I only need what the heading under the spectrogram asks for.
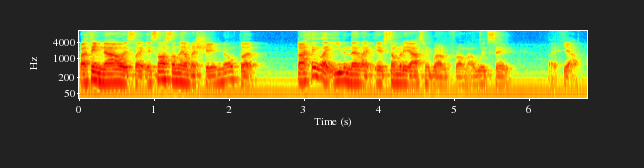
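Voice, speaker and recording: A very fast American-accented man at medium pitch with ordinary pitch variation, amid noticeable background noise and audible room echo. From Macau. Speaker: podcast co-host. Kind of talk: casual chat. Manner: halting, many false starts.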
